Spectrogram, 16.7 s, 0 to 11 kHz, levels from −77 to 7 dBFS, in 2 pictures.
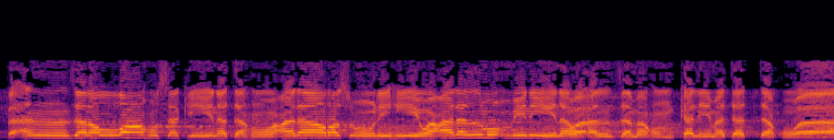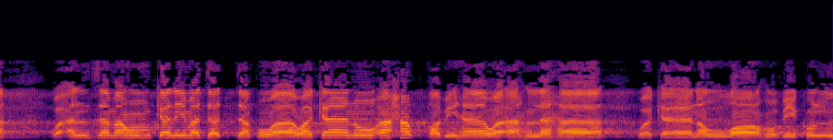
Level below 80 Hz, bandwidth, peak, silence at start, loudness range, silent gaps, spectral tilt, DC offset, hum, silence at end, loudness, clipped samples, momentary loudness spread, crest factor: -80 dBFS; 6.6 kHz; -2 dBFS; 0.05 s; 2 LU; none; -3 dB/octave; under 0.1%; none; 0 s; -16 LUFS; under 0.1%; 6 LU; 14 dB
